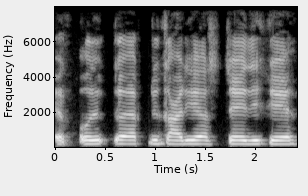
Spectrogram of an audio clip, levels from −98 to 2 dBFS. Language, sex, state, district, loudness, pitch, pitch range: Bengali, male, West Bengal, Malda, -11 LUFS, 205 Hz, 200-210 Hz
